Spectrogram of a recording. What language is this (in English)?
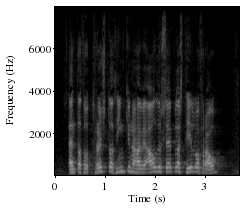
Icelandic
